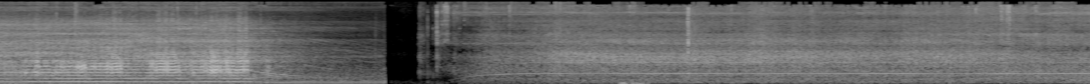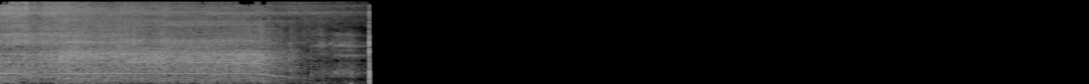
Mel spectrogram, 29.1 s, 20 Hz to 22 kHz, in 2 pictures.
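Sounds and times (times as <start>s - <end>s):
small vacuum motor whining: 0.0s - 5.2s, 5.9s - 18.9s.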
